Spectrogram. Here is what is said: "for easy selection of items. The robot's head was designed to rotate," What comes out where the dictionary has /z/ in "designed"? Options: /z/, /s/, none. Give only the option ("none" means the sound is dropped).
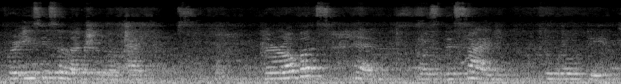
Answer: /s/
